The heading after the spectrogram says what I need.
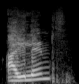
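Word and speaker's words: islands: Group of आइलैंड्स, इसमें S silent होता है।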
